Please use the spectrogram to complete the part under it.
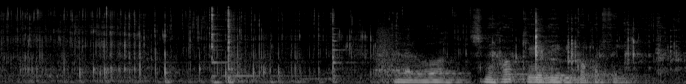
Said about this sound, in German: Auf einem Tisch steht eine große Glasschüssel. In die legt er die Tüte hinein. Er bringt Wasser zum Kochen und gießt es langsam in die Schüssel, in der die Tüte liegt. Rührt um.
